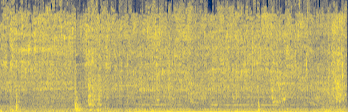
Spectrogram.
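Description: Food stir-fried in a wok at home sizzles loudly and steadily, with a few sharp scraping clanks of a spatula against the pan and no voices.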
